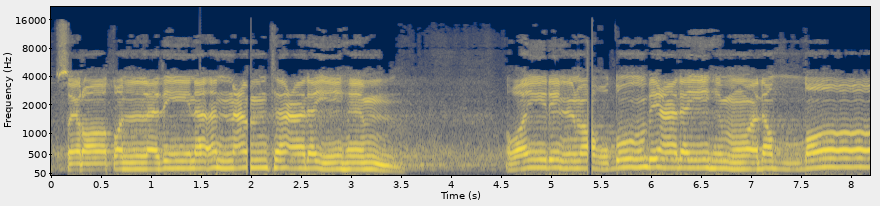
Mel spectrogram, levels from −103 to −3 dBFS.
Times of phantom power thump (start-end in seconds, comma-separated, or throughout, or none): none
